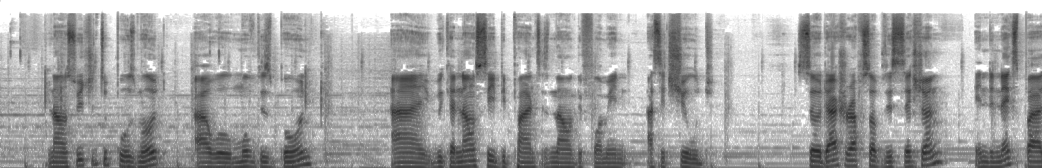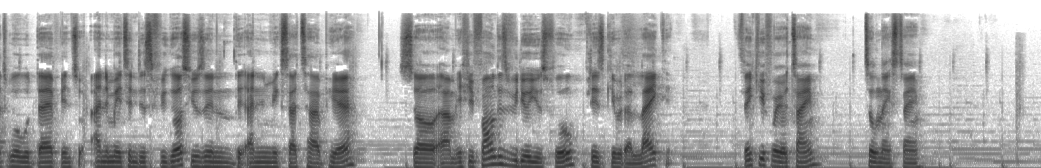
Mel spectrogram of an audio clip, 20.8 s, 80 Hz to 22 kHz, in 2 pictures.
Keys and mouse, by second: 0.5 Tab, 3.0 g, 6.7 Tab, 12.6 click, 17.7 click.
